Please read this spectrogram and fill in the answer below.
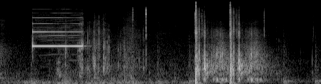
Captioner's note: signal beeps; gun popping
